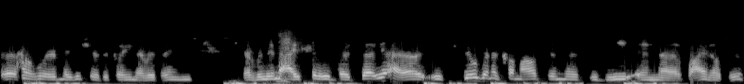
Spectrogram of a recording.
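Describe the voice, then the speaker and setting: With music in the background, a man speaks at a medium pitch and moderate pace with fairly even intonation. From Brazil. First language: Portuguese. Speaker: metal band vocalist. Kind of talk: casual interview. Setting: phone call.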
